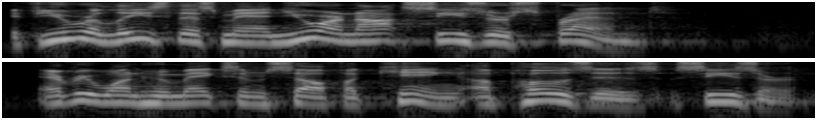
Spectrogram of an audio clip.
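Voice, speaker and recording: A man's voice: on the high side, lively intonation, normal speed, sharp tone. A man reading the lines of an angry crowd, raised and insistent. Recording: long hall reverb.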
